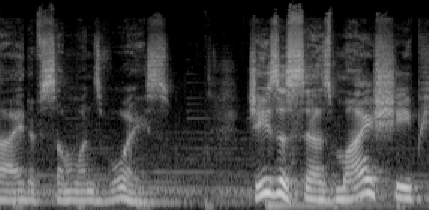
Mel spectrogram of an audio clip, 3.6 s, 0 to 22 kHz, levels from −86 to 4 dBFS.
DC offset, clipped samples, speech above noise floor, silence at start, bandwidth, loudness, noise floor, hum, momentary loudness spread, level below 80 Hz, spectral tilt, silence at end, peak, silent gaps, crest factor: under 0.1%; under 0.1%; 20 dB; 0 s; over 20 kHz; -22 LUFS; -43 dBFS; none; 12 LU; -44 dBFS; -3.5 dB/octave; 0 s; -4 dBFS; none; 18 dB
